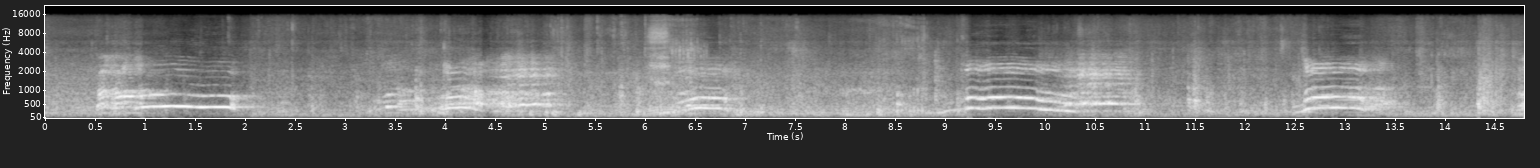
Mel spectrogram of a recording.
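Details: Damascus and Jamunapari goats on a village farm, loud wavering bleats repeated about every two to three seconds, several overlapping, with some human voices in the background.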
